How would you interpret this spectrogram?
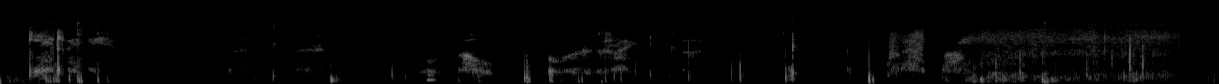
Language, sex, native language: Icelandic, male, Chinese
